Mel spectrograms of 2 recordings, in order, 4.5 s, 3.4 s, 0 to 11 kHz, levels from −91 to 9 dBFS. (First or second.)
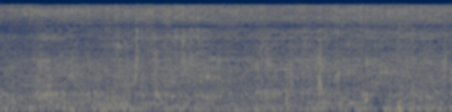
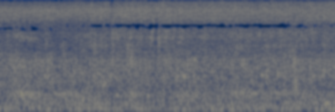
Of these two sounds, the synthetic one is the first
